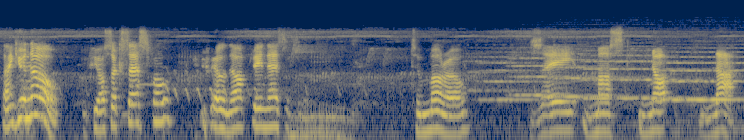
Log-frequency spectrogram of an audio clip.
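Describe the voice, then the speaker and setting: Male actor as cold spymaster for radio drama, high and drawn-out delivery, menacing, superior. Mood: silky, menacing. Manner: deliberate, menacing, condescending. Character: sinister, coldly sardonic saboteur boss. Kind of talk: radio play acting. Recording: streamed recording with faint noise.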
